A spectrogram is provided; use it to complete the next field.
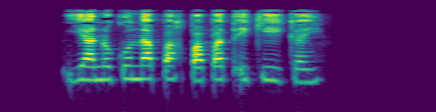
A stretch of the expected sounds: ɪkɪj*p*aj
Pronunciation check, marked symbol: incorrect: k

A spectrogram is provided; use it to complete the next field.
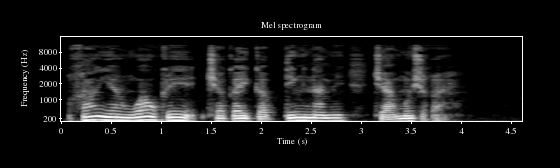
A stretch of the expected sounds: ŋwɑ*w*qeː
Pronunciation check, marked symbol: correct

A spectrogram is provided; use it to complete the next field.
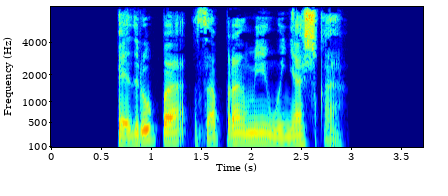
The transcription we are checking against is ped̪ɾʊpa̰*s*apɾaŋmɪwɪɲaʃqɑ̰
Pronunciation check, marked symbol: correct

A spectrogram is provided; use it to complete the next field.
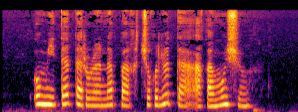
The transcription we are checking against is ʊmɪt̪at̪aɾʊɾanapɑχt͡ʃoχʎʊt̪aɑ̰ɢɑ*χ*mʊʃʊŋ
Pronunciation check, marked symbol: incorrect: none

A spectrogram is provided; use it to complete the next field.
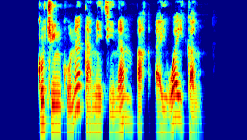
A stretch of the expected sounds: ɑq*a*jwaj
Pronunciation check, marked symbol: correct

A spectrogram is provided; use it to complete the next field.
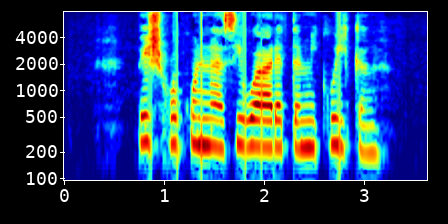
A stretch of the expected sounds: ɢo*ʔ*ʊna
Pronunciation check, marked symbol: incorrect: k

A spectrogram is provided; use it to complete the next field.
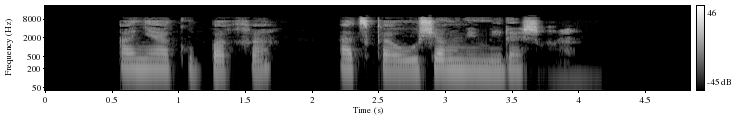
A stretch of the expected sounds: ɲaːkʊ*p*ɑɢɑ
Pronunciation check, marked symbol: correct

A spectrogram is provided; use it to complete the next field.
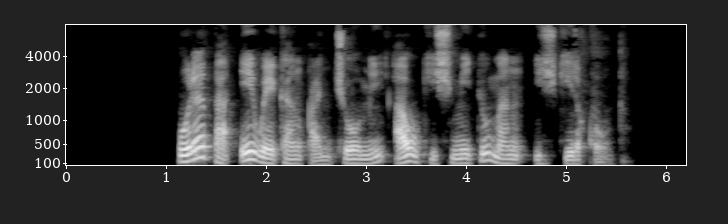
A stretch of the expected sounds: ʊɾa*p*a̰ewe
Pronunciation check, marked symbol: correct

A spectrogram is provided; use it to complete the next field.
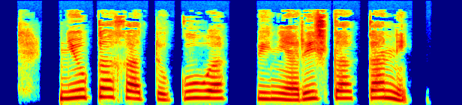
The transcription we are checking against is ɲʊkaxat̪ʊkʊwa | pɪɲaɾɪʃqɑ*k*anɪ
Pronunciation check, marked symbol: correct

